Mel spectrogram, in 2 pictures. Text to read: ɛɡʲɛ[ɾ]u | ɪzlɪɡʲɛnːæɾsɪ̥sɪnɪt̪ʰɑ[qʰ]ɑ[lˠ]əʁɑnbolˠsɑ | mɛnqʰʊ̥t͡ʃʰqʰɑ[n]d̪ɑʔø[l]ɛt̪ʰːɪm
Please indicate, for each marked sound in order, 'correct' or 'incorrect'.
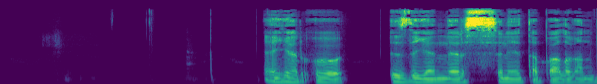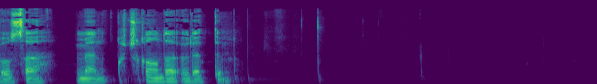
correct, incorrect, correct, incorrect, correct

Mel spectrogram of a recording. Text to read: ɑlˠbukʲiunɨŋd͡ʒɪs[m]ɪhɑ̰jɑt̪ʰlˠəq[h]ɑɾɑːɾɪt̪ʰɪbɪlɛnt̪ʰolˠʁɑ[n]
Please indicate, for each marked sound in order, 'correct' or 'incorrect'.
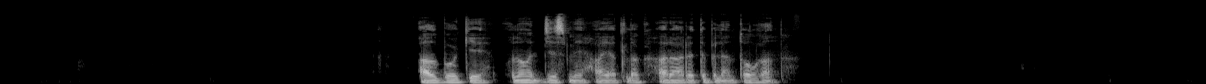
correct, correct, correct

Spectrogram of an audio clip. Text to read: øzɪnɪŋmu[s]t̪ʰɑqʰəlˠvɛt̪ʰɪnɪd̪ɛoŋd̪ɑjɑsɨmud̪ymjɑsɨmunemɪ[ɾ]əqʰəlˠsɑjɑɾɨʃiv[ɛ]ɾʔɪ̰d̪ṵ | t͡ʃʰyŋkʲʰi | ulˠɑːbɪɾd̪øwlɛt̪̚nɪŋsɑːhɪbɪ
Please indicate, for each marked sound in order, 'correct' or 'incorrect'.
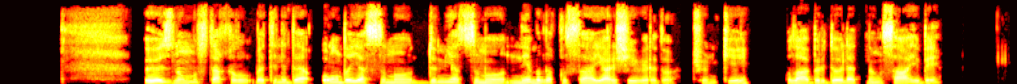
correct, incorrect, incorrect

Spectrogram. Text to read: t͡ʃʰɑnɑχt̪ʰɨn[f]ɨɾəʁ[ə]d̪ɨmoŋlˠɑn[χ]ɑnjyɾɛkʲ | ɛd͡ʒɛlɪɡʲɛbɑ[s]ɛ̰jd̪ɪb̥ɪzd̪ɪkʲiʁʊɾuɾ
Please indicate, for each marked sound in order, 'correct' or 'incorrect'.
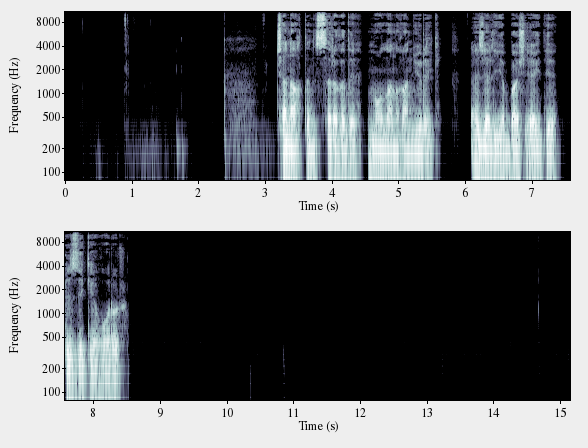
incorrect, correct, incorrect, incorrect

